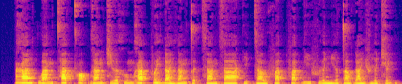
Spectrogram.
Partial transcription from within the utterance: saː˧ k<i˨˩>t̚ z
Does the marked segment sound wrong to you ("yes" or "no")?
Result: no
